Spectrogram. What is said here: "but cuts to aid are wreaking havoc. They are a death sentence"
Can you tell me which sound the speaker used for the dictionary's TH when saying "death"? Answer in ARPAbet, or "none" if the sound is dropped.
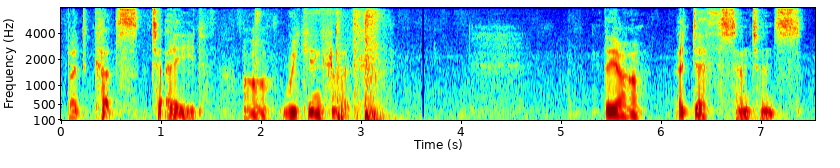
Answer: TH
